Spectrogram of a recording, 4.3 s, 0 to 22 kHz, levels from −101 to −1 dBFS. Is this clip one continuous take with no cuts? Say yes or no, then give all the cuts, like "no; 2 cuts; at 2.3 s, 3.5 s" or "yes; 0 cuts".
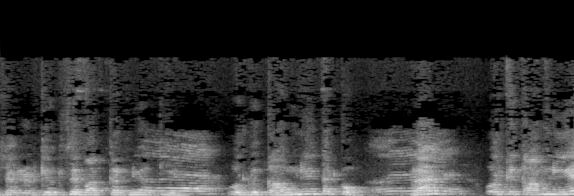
yes; 0 cuts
